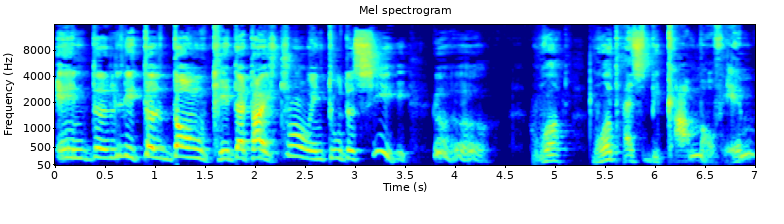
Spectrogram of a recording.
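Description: A man's put-on character voice, high-pitched and shaky, with very wide pitch swings at a very slow pace

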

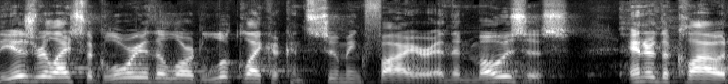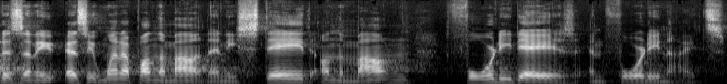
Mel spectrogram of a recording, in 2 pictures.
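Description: An American-accented man talks at a moderate pace with a medium pitch. His pitch makes very wide swings, and his loudness swings widely too. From California, US. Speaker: interim pastor. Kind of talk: sermon. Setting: church. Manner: animated. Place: church.

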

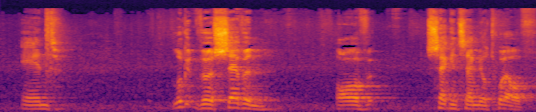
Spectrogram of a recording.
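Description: There is audible room echo and light background noise as a man with an Australian accent speaks at a very slow pace. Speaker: pastor. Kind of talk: sermon. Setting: church. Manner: hesitant, frequent fillers. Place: church.

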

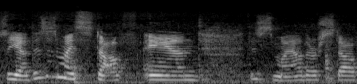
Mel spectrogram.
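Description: A woman talks at a moderate pace with ordinary pitch variation, light background noise behind her. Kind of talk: casual vlog chat. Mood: cheerful, relaxed. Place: kitchen. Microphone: phone near.

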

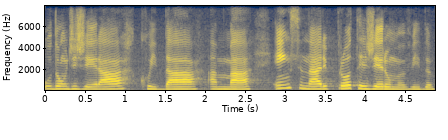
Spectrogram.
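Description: A woman's voice with a bright, sharp tone. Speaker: speaker. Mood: warm, devotional. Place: church. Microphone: handheld.

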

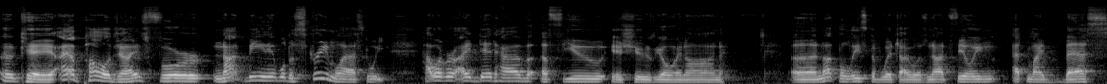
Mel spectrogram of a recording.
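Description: A man talks at a fairly slow pace in a slightly mellow tone. His pitch is medium, with ordinary variation.

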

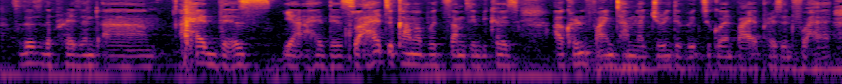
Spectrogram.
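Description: A man speaks at a very fast pace with a very deep, low pitch. Noticeable background noise runs underneath. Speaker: vlogger. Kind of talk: casual vlog chat. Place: home room. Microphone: phone near.

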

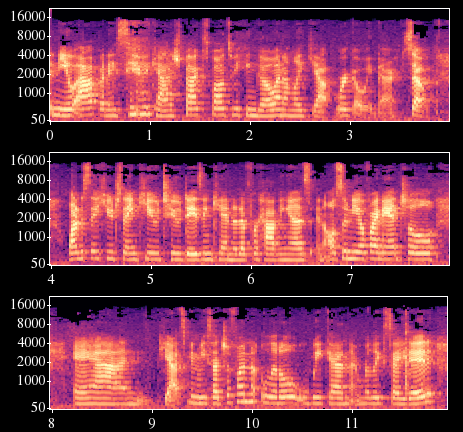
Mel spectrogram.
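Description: A woman's bright, sharp tone at a very fast pace, in a monotone, flat intonation. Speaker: vlogger. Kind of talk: casual vlog chat. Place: home room. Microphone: phone near.

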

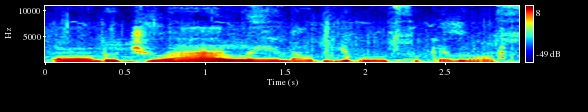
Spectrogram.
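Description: Light background noise under a fairly slow pace of speech. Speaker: travel vlogger. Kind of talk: casual vlog chat. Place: motorbike. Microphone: phone near.

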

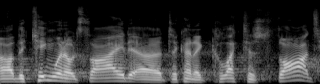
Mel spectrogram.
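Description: The background is quiet as a man talks at a moderate pace. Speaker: pastor. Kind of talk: sermon. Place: church. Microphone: headset.

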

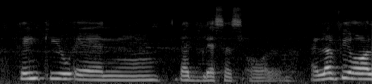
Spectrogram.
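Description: A woman's lively intonation over light background noise. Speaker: live streamer greeting viewers. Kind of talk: casual live stream chat. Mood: warm, grateful sign-off. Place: home room. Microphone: phone near.

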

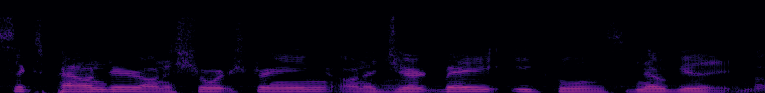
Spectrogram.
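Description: The speaker has a Southern US accent with fairly even intonation. The sound is dry with no echo. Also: man. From Mississippi. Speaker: bass angler. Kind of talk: stage interview. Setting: outdoor stage with audience. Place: stage. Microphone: handheld.

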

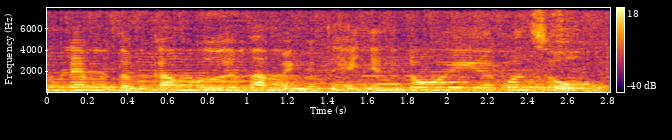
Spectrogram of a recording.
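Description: Over clear music in the background, a woman talks at a fairly quick pace. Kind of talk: interview answer, birthday wishes. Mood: warm, joking. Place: office. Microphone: handheld.

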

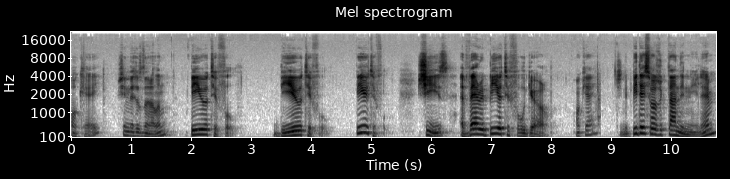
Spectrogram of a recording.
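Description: Pitched fairly high, a man speaks at a very slow pace with vocal fry, very wide pitch swings and long, frequent pauses. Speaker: English teacher. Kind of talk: tutorial. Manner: slow, deliberate pronunciation drills.

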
